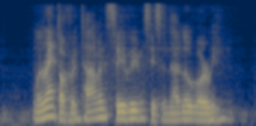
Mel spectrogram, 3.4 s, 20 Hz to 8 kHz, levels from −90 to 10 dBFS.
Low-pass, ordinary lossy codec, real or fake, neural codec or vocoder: 7.2 kHz; MP3, 64 kbps; fake; codec, 16 kHz, 0.5 kbps, FreqCodec, larger model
